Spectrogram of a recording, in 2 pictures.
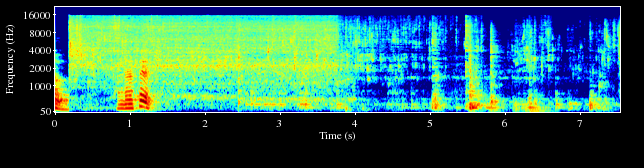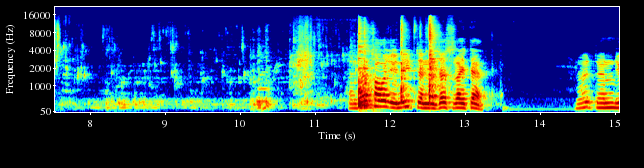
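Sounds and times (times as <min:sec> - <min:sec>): tap water running into bowl: 0:00.2 - 0:12.6.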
